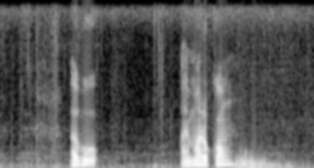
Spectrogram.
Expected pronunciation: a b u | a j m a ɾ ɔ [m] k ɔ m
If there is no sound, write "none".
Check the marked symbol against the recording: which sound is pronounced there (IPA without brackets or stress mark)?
none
